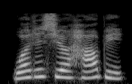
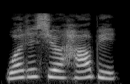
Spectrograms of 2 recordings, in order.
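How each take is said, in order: Both takes have the same delivery.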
